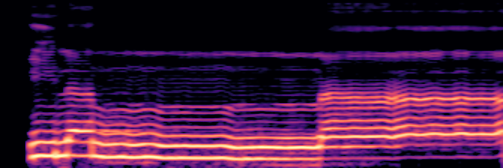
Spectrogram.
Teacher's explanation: র জের রি ইলান নারি রকে ওয়াকফের ক্ষেত্রে সাকিন করে ফেলবো এখানে না তিন আলিফ টেনে রকে সাকিন করতে হবে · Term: মধ্যে আরজি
